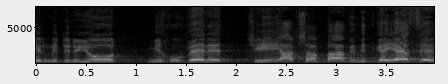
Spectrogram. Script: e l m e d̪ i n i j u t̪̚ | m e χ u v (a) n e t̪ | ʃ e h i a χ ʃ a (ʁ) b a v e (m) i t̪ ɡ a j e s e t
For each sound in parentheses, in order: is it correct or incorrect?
incorrect: e, incorrect: v, correct

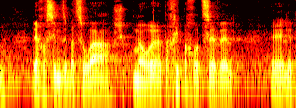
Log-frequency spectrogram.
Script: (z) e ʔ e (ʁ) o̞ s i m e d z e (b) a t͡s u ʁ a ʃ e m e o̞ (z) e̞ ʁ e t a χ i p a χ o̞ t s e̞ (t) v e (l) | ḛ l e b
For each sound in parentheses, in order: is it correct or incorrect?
incorrect: v, incorrect: χ, correct, incorrect: ʁ, incorrect: none, correct

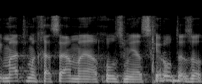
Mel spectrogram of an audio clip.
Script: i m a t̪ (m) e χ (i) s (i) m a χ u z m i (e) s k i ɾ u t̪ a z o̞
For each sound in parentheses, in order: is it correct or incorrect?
correct, incorrect: a, incorrect: a, incorrect: a

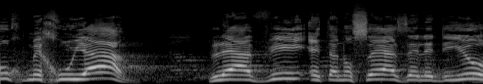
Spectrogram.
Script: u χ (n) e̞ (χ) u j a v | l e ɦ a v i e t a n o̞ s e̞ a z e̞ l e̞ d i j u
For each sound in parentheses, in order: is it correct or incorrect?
incorrect: m, correct

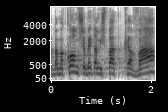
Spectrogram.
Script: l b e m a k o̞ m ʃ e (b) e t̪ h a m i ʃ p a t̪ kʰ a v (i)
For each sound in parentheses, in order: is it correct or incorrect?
correct, incorrect: a

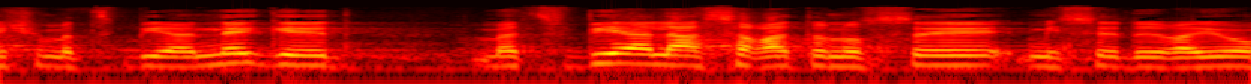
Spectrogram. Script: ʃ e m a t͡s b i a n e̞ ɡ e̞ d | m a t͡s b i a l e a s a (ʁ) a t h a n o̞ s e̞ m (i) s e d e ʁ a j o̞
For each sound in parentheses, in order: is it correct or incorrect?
correct, correct

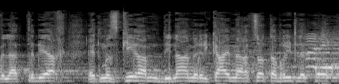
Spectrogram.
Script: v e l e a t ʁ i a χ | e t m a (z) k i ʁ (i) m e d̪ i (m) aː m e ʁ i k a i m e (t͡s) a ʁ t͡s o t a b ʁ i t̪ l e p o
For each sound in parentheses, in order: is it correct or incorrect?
correct, incorrect: a, incorrect: n, incorrect: none

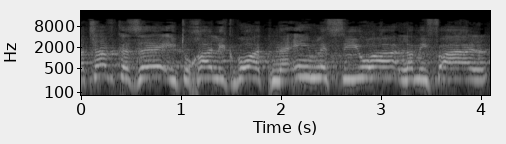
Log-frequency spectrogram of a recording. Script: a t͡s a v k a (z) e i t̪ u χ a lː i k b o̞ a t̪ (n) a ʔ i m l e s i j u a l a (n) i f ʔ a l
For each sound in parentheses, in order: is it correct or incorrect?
correct, correct, incorrect: m

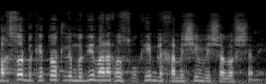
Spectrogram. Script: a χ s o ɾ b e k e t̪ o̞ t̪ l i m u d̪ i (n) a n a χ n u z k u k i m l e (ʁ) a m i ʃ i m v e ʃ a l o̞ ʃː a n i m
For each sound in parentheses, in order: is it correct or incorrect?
incorrect: m, incorrect: χ

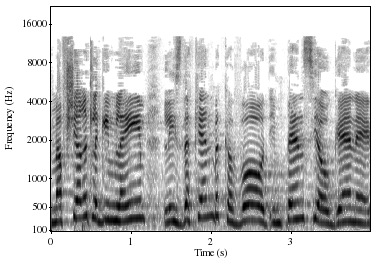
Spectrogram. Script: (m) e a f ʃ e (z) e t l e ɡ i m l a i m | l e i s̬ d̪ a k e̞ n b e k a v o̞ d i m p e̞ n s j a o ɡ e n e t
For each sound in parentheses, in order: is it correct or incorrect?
correct, incorrect: ʁ

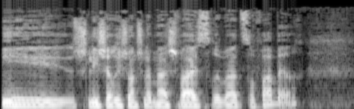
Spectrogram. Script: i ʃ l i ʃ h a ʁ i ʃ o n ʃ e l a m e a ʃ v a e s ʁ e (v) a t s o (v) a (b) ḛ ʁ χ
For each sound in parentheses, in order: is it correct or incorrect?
correct, incorrect: f, correct

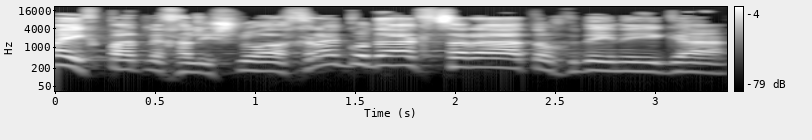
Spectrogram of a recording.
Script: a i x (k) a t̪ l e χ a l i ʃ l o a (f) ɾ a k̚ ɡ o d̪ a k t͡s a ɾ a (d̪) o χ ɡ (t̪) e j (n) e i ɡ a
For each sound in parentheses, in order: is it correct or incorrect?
incorrect: p, incorrect: χ, incorrect: t̪, incorrect: d̪, correct

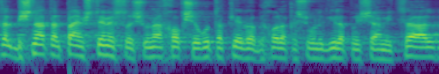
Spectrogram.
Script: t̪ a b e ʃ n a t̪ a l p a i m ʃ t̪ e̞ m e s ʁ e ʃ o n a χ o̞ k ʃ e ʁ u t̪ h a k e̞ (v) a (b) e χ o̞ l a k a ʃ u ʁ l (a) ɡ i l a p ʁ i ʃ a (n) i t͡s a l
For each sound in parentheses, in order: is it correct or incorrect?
correct, correct, incorrect: e, incorrect: m

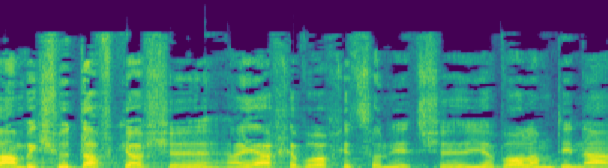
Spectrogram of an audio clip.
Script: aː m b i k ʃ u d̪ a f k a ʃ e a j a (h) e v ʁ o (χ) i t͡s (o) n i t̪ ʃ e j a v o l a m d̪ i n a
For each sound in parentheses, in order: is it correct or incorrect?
incorrect: χ, correct, correct

